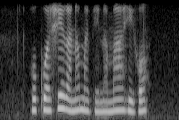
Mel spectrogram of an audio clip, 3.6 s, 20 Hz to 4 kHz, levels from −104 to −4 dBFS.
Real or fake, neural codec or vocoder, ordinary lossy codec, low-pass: real; none; none; 3.6 kHz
